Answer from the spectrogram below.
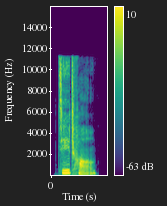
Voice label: "机场", Chinese

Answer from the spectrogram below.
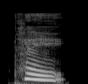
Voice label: "配", Chinese

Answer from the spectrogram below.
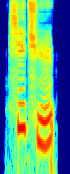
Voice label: "吸取", Chinese

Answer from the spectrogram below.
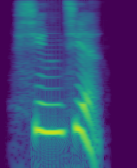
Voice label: "兴建", Chinese

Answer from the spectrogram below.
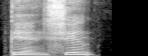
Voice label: "点心", Chinese

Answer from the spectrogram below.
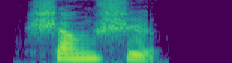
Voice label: "伤势", Chinese

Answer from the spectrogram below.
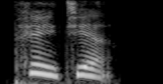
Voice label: "配件", Chinese

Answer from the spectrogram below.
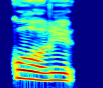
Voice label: "过滤", Chinese

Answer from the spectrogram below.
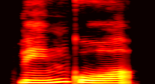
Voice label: "邻国", Chinese

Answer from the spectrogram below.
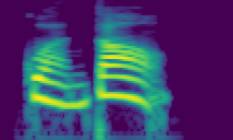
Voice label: "管道", Chinese

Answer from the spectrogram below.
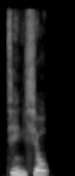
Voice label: "进修", Chinese

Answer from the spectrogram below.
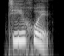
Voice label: "机会", Chinese

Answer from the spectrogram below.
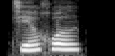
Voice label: "结婚", Chinese

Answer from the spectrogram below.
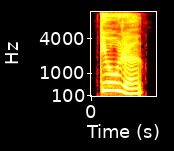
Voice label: "丢人", Chinese

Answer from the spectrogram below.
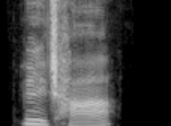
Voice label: "绿茶", Chinese

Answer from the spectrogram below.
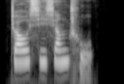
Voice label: "朝夕相处", Chinese

